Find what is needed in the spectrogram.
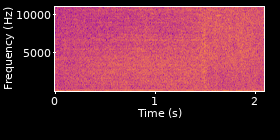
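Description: Cinematic trailer sound design: a loud deep sustained rumble with a wide rushing noise over it, hitting suddenly and building into the title card. The low held tone dips slightly in pitch about a second in.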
